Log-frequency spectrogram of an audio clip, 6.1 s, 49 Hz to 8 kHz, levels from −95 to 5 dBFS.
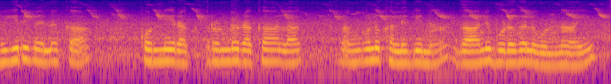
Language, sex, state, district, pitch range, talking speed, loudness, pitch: Telugu, female, Telangana, Mahabubabad, 185-205 Hz, 110 wpm, -17 LUFS, 190 Hz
